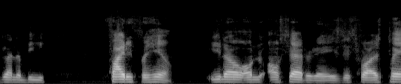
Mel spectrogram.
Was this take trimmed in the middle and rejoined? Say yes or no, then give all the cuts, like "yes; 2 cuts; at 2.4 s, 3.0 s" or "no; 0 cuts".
no; 0 cuts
